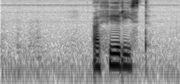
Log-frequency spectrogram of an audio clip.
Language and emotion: Russian, neutral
